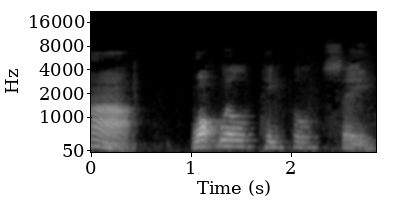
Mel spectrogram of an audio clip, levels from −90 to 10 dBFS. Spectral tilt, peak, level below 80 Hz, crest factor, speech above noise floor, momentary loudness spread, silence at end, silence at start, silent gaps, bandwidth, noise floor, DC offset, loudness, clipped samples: -7.5 dB/octave; -10 dBFS; -70 dBFS; 22 dB; 34 dB; 19 LU; 0 s; 0 s; none; 8.8 kHz; -65 dBFS; under 0.1%; -30 LUFS; under 0.1%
